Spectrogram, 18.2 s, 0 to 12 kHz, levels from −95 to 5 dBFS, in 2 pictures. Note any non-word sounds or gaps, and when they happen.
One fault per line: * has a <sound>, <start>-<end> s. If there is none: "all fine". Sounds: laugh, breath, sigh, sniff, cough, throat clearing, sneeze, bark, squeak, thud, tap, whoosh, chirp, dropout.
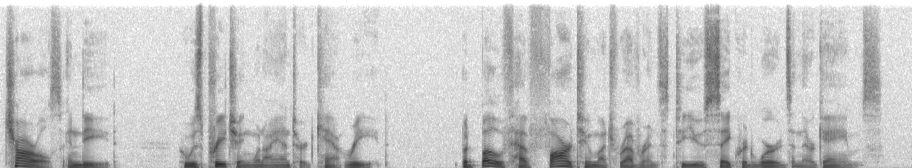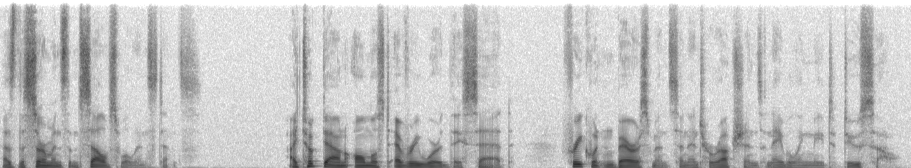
all fine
